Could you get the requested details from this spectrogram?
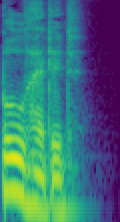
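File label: "bullheaded", British English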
